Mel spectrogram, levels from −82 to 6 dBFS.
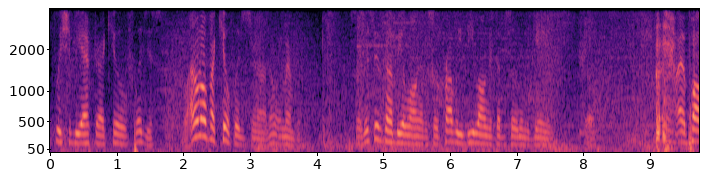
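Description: Nothing in the audio stands out as a technical problem; it just rolls along steadily with nothing jumping out anywhere along the way.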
